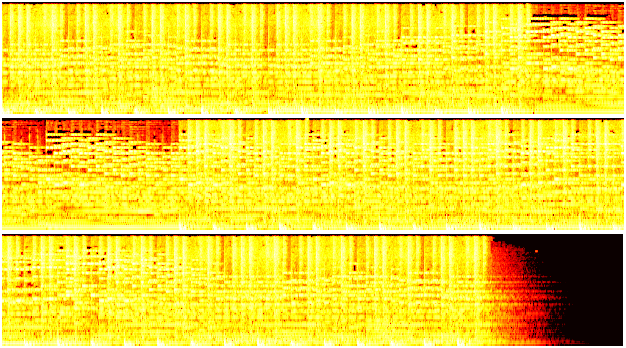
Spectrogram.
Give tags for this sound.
lonely
rhythmic
game
music
loop
sad
atmosphere
ambience

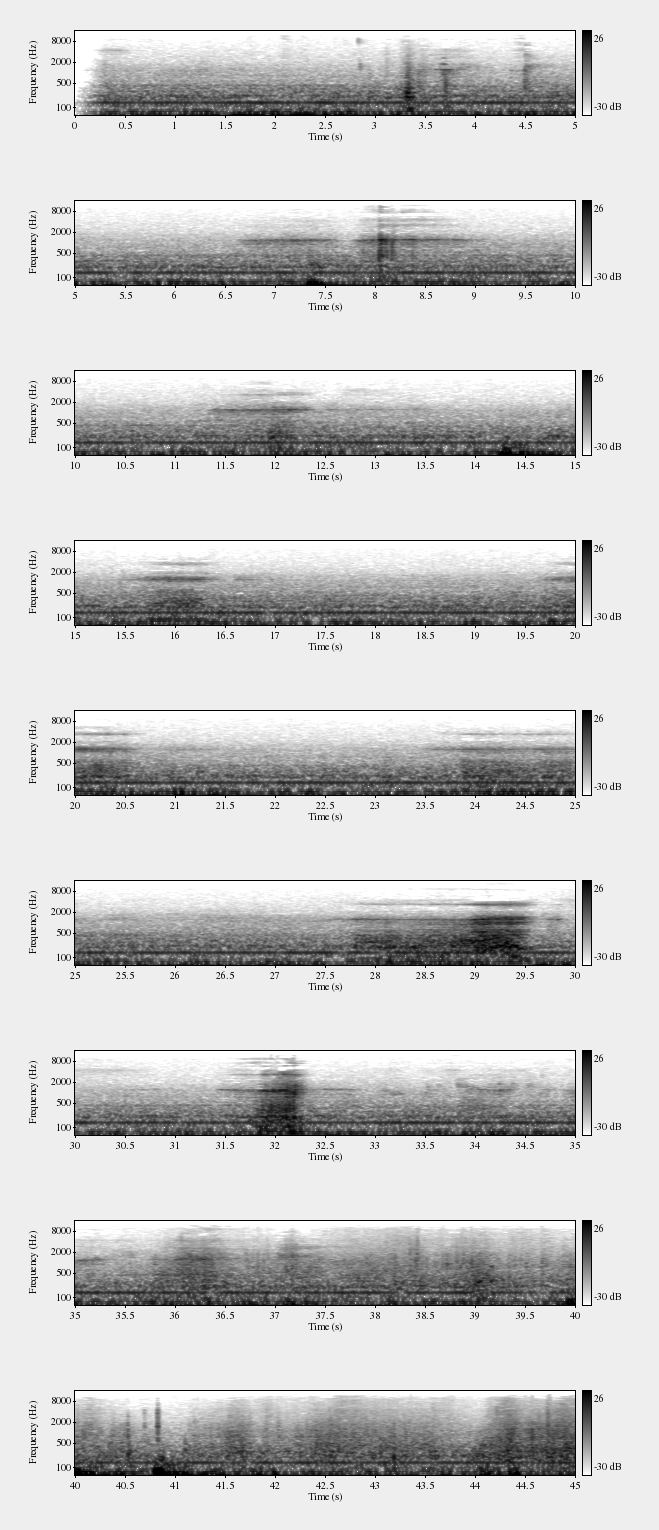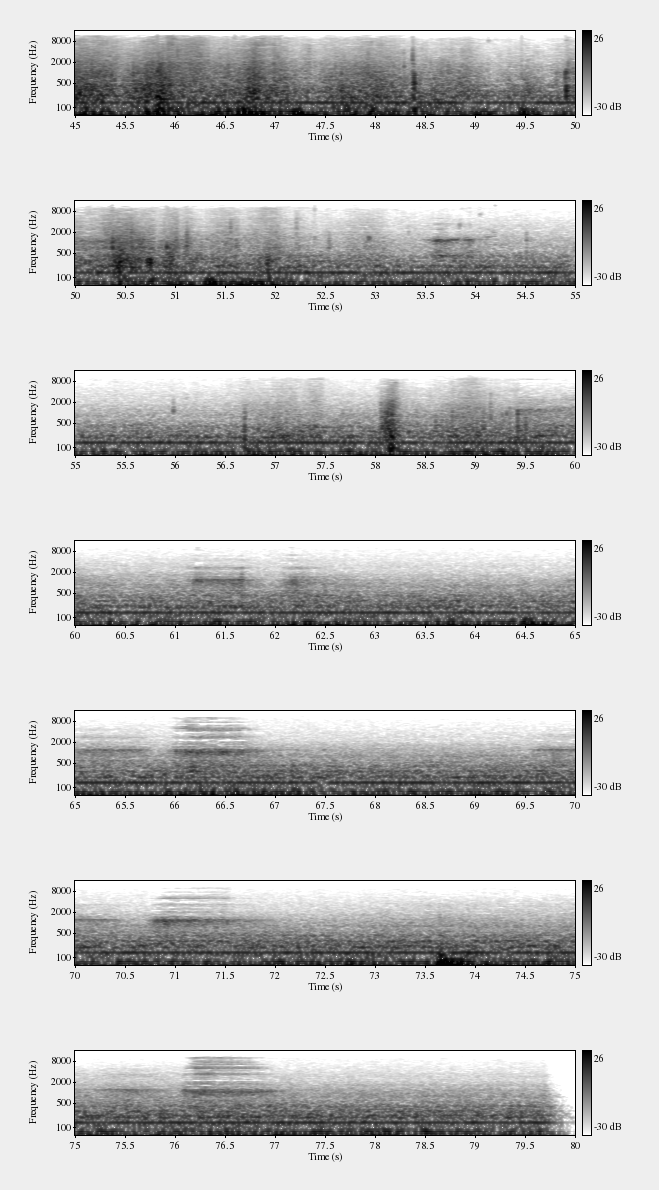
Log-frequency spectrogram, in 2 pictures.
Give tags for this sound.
bed
body
breath
field-recording
household
human
lofi
nature
noise

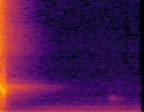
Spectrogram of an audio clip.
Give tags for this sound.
dry
snap
studio

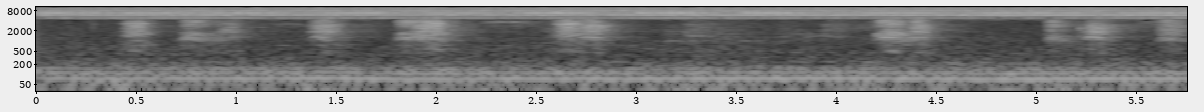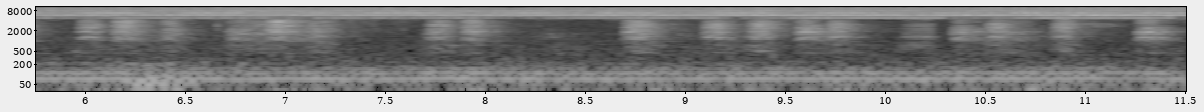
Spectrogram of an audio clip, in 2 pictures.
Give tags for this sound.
Amazon
ambiance
ambience
ambient
bird
birds
field-recording
forest
insect
insects
Jungle
lagoon
Madre-De-Dios
motorboat
nature
Rain-Forest
River
summer
Tambopata

